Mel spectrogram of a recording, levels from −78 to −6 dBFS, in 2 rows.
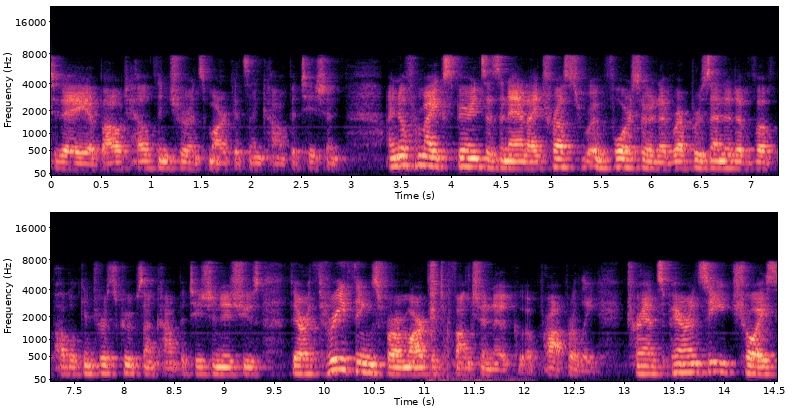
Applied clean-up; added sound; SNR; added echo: neural separator model SepFormer DNS4.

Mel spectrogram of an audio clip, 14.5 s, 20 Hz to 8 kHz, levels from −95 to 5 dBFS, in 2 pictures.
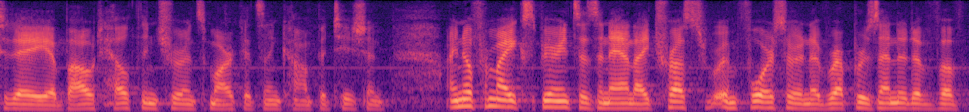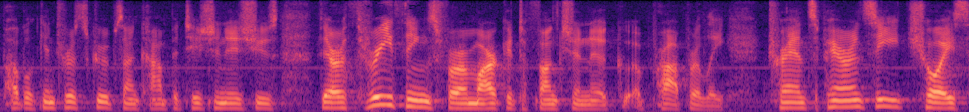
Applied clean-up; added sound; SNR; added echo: none; none; none; none.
